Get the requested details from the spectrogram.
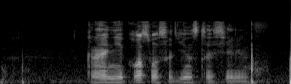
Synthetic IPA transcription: kɾajnʲɪjkʰosməsɐdʲint̪st̪əjəsʲeɾʲɪjə

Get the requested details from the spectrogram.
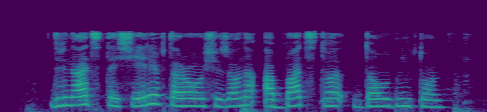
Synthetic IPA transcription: d̪vʲɪnat̪sə̥t̪əjəsʲeɾʲɪjəft̪aɾovəsʲɪzonəɐbat̪st̪vəd̪owd̪nt̪on

